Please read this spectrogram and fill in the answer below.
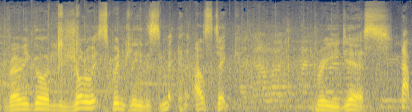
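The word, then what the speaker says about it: Xoloitzcuintli: And then representing the import register, we have the Xolo Itz Quintly. Very good. Xolo Itz Quintly, this Aztec breed, yes. That pronunciation could have gone either way, Frank.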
